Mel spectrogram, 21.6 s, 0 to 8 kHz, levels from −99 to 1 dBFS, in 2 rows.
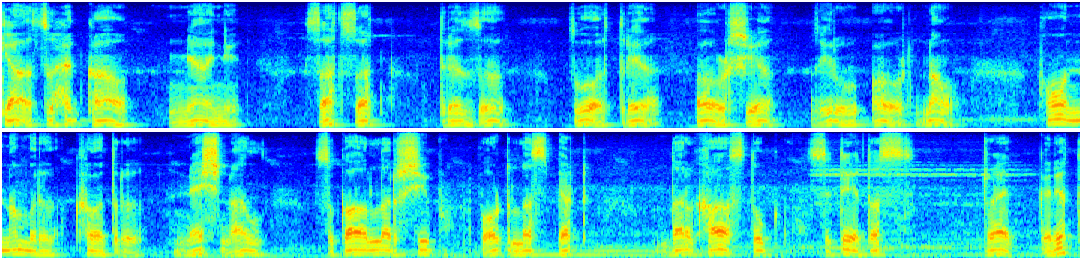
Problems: none marked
